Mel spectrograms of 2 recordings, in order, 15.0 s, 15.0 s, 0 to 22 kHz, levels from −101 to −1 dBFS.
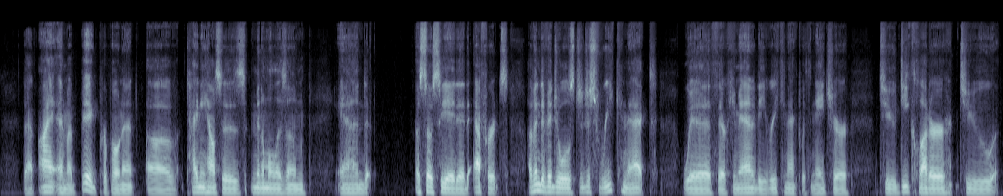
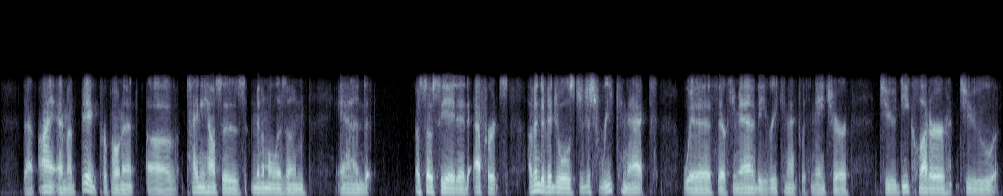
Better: first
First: garbled, watery; slightly; nothing above 13.5 kHz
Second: garbled, watery; badly; nothing above 4 kHz

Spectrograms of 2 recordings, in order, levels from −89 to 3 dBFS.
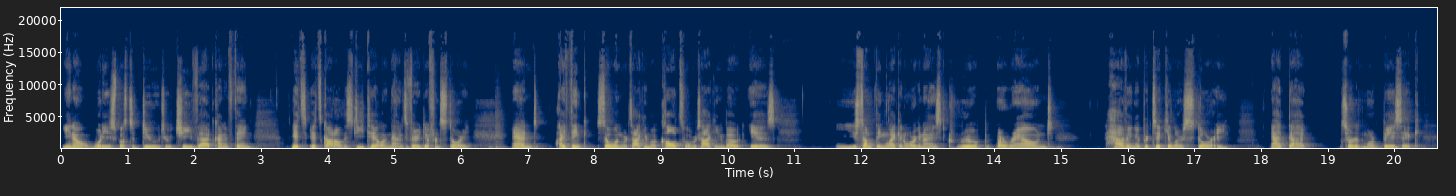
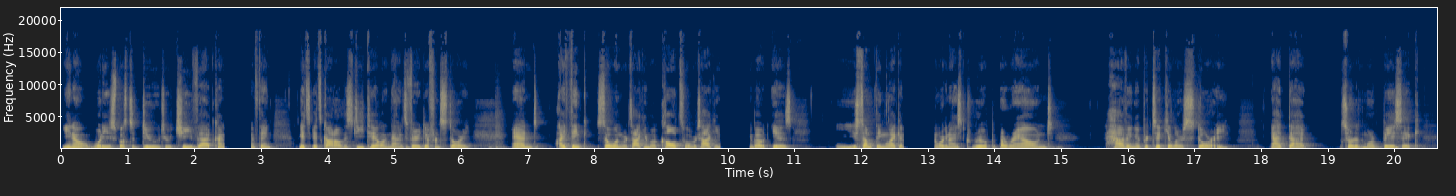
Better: first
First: none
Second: audio freezing; at 2.5 s, at 10 s and at 13 s

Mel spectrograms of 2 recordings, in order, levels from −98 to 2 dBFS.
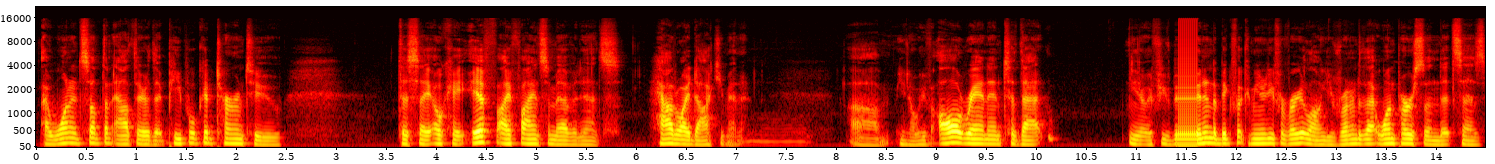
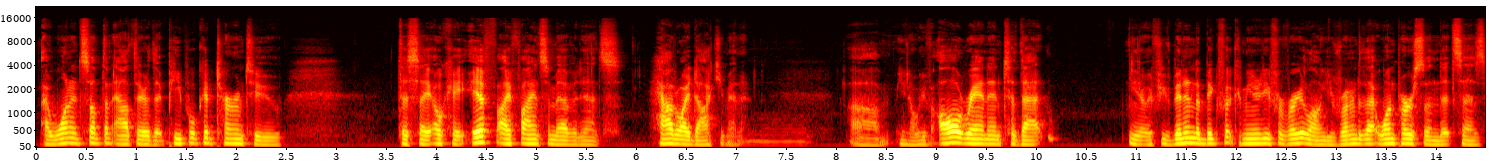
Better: second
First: audio freezing; at 11 s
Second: none

